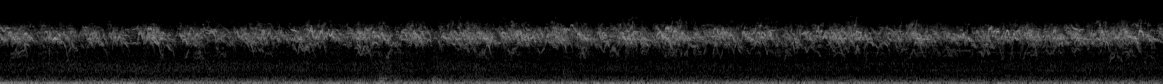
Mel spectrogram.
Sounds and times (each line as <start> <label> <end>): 0.0 many sparrows (Hausspatzen) in a bush 11.6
